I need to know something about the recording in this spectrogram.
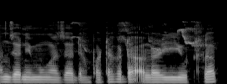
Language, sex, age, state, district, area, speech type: Bodo, male, 18-30, Assam, Udalguri, urban, spontaneous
